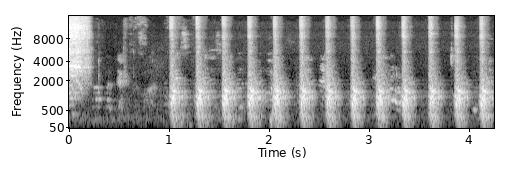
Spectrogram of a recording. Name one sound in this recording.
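A hammer taps repeatedly and steadily on metal.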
